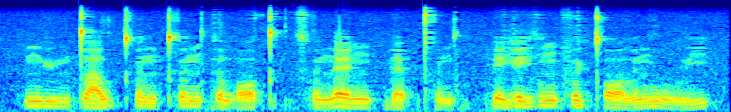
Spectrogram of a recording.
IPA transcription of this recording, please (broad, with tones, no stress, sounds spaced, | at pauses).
ŋ yː˨ m t̪ aː˨˥ w t̪ʰ ɵ˨ n t̪ʰ ɵ˧ n k ɐ˨˩ w ɔː˨˧ t̪ ɪ˥ k̚ t͡sʰ ɵ˨˥ n ɛː˨˧ ŋ ʊ˨ k̚ w ɛː˨ p̚ kʰ ɵ˨˩ n kʷ ɪ˨˥ k̚ w e˨˥ j e˨˥ j l ʊ˥ ŋ f ɵ˥ ɥ t̪ʰ ɔː˨ l ɵ˥ n w uː˨˥ j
